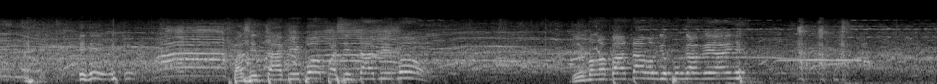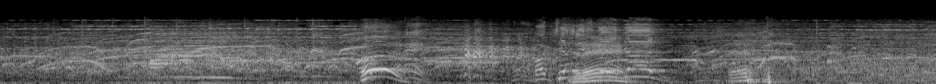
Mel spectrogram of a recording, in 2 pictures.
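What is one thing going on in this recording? A woman shrieks and laughs.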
